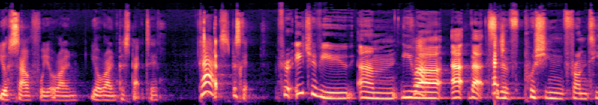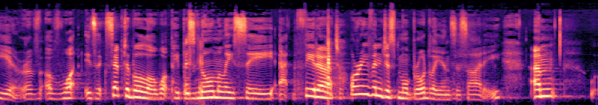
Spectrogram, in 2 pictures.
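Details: Woman with Tourette syndrome whose vocal tics, mainly "biscuit" and "hedgehog", interject her speech; several times daily tics intensify to seizure-like loss of body and speech control; vocal tics (Tourette syndrome).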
